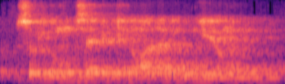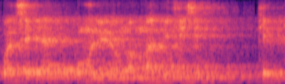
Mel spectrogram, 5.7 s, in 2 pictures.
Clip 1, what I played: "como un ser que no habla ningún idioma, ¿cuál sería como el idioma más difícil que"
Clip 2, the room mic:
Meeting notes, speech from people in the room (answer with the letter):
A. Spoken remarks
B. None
B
